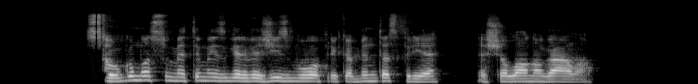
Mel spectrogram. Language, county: Lithuanian, Utena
